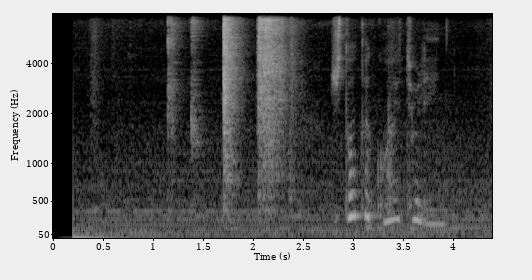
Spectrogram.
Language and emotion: Russian, neutral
